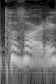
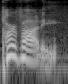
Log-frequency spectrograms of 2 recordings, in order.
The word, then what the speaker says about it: Parvati: just did was horrible I just called her Pavarti when he was Pavarotti no Parvati I can't I keep saying her name wrong I'm sorry I'm like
